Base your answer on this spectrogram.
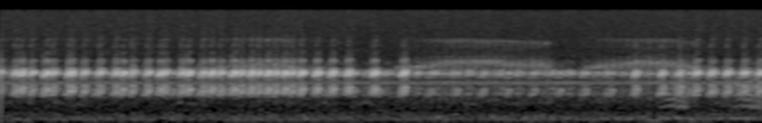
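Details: In a pond at night in mid-April, North-East Italy, tree frogs keep up a rapid rhythmic croaking; the chorus thins briefly after three seconds, with a faint higher rising note, then resumes.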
